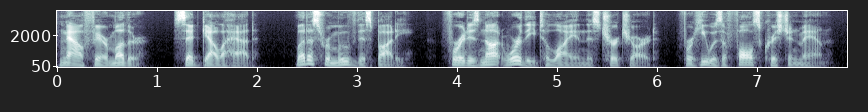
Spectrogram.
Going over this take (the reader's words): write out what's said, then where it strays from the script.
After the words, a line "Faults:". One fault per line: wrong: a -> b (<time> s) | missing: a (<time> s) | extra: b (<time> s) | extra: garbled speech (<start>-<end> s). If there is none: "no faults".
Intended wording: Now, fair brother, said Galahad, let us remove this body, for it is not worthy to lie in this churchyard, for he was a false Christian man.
Now, fair mother, said Galahad, let us remove this body, for it is not worthy to lie in this churchyard, for he was a false Christian man.
Faults:
wrong: brother -> mother (0.5 s)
